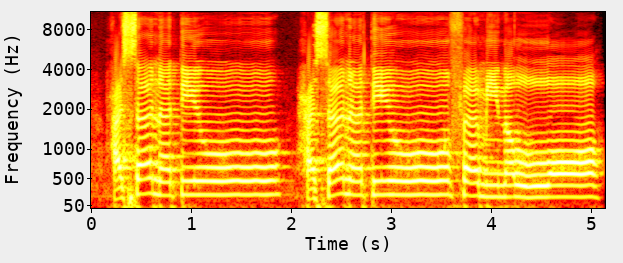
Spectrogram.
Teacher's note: Tanwin bertemu fa, nun mati bertemu fa, simpan dalam kepala elok-elok, gigi arnab duduk atas bibir bawah.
